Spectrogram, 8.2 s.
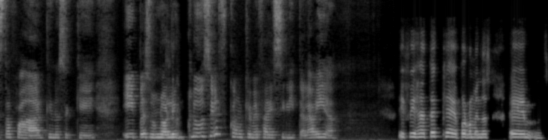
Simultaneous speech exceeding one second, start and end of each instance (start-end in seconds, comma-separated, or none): none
